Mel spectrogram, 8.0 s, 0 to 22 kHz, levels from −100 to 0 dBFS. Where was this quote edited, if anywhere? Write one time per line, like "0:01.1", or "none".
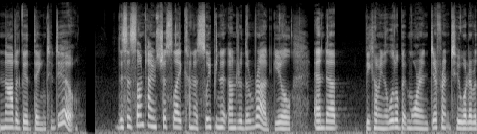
none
